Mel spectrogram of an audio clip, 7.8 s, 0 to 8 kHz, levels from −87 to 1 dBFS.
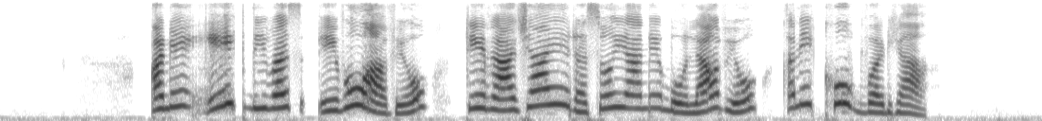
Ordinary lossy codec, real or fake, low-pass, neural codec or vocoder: none; fake; 7.2 kHz; codec, 44.1 kHz, 2.6 kbps, SNAC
